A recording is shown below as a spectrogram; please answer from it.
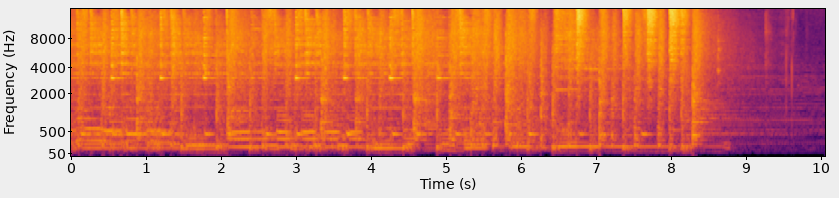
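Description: Live funk groove on a drum kit, with kick, snare and cymbals, under a pitched bass line. The playing stops about eight seconds in and the instruments ring out and fade.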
